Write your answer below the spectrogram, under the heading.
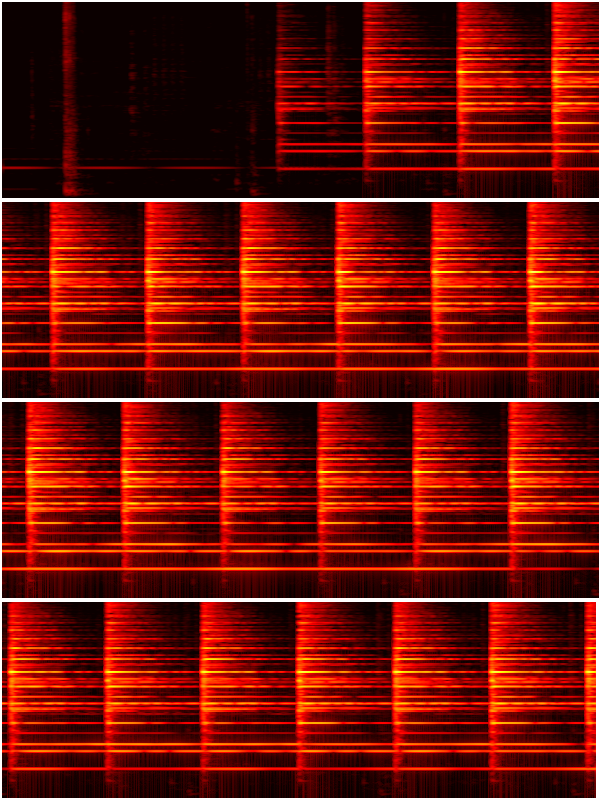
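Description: A swinging church bell tolling, its clapper striking about once every second and a bit, each stroke ringing on into the next. It starts softly about three seconds in and soon rings at full strength, after a near-silent start with only a faint fading hum.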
